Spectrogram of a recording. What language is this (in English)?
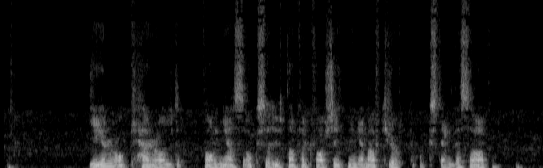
Swedish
